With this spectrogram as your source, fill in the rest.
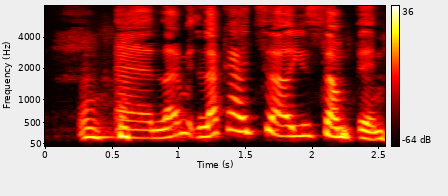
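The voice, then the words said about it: Put-on Caribbean mother accent. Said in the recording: “That's not a Grenadian accent... I don't know what that was, but it felt like all of the mothers of the Caribbean.”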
